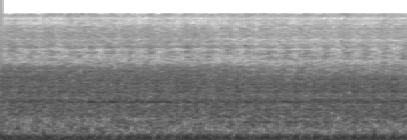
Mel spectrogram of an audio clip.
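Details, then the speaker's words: Engine idling after a clutch repair for a hard, juddering clutch, with the clutch pedal pressed. Steady, even idle with no chirp, squeal or grind; the clutch is now quiet and smooth. "tidak berbunyi ketika di injak kopling"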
